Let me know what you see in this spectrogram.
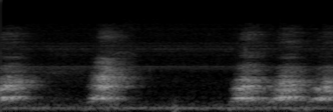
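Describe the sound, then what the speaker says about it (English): A dog barks excitedly at a delivery man, with a single bark followed by a short burst of rapid barks, heard somewhat distant indoors. "there must be a delivery man because the dog is going crazy"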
